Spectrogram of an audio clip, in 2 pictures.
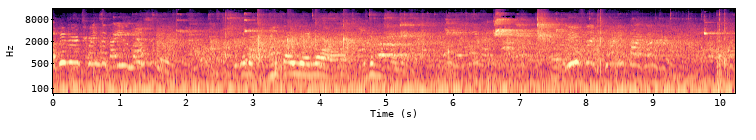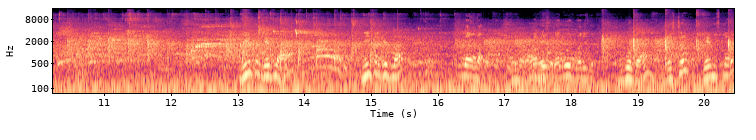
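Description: Table tennis balls click rapidly on paddles and tables.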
